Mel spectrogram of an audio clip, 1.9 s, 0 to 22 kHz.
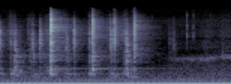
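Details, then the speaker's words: Gotrax GXL V2 scooter after replacement motor did not cure the noise: sharp light irregular clicks from a loose front-end part, mic held close; fixed by wedging rubber to tighten the part and hold vibrations. "it's the losing part losing part here you'll probably hear a little bit bit better if I and I put my mic a little bit close to there and you here"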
